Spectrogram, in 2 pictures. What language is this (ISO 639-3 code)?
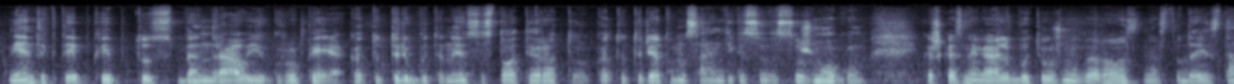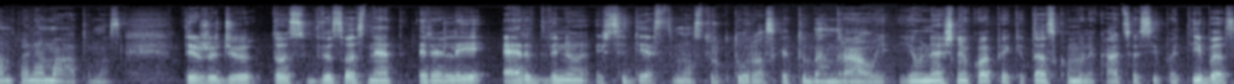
lit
